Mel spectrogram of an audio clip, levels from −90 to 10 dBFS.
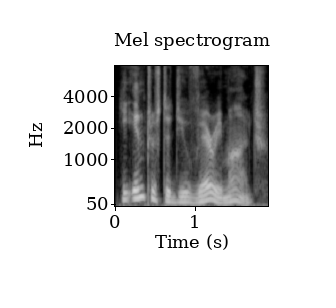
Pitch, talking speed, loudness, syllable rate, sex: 120 Hz, 155 wpm, -15 LUFS, 5.1 syllables/s, male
